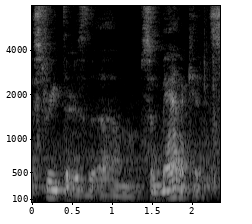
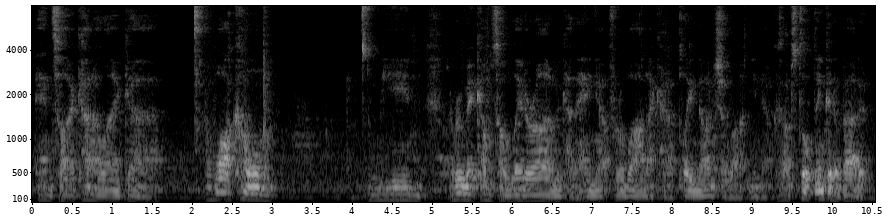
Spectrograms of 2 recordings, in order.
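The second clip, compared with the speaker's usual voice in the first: usual speaking voice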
